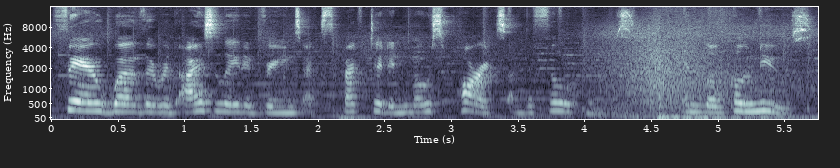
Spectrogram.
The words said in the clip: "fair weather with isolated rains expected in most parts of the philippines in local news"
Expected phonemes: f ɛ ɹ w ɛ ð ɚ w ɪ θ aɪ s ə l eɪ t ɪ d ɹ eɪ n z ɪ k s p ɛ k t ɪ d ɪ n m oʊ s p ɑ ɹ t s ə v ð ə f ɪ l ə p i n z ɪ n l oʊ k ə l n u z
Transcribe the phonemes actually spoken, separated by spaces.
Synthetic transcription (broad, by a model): f ɛ ɹ w ɛ ð ɚ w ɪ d aɪ s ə l eɪ t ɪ d ɹ eɪ n z ɪ k s p ɛ k t ɪ d ɪ n m oʊ s p ɑ ɹ t s ə v ð ə f ɪ l ə p i n z ɪ n l oʊ k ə l n u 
